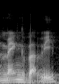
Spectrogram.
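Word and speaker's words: Magen David: Y ese sello es muy peligroso porque en sí la estrella de Meng David, que, bueno, no es estrella, es la Meng David, que así se pronunciaría, básicamente está alineada con los 12 vértices del planeta.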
